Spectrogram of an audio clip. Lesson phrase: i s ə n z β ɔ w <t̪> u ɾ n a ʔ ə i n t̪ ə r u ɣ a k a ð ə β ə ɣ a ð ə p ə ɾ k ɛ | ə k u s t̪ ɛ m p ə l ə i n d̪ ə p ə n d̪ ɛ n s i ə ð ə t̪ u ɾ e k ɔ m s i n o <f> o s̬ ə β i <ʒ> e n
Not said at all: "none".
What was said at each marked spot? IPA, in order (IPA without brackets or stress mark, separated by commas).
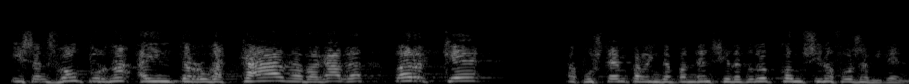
t̪, f, ð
